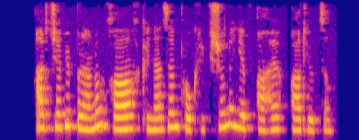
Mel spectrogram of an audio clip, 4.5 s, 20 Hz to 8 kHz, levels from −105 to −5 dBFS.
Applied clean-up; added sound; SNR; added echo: none; none; none; none.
